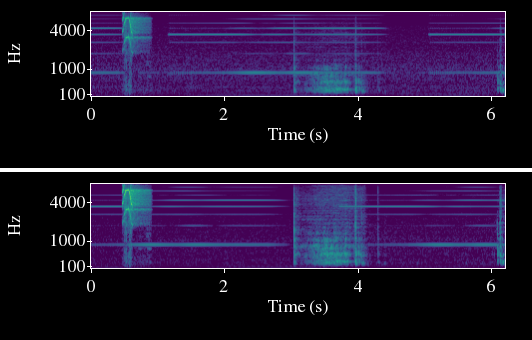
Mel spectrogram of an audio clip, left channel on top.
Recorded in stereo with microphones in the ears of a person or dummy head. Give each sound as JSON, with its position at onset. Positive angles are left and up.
{"t": 0.5, "sound": "a bird", "side_deg": -20}
{"t": 3.0, "sound": "a drawer", "side_deg": -75}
